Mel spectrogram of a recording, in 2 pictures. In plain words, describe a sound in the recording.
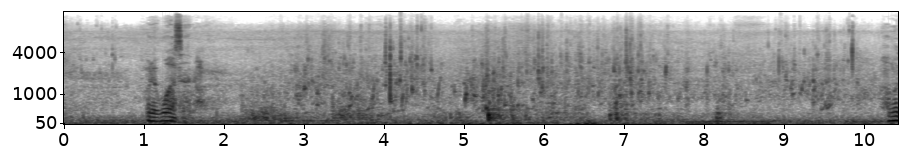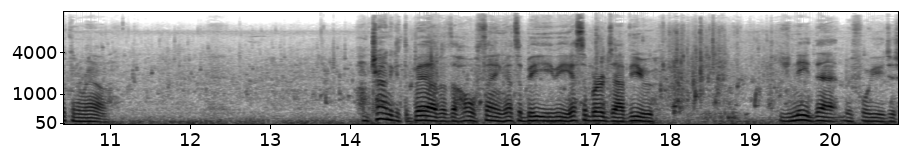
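Shallow water trickles and babbles over stones.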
